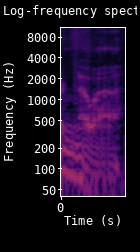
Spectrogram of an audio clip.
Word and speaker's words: Noah: No one's excited except for Noah. – No one cares. – Okay, so I'm just... – Is that why my name's Noah? Because it just rhymes with no? – Yeah, maybe.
